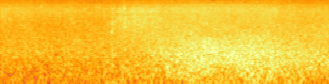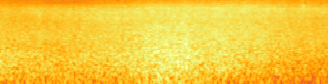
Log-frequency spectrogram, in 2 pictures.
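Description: Sea surf washing onto a beach, a steady rush of water that swells up twice as waves come in.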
